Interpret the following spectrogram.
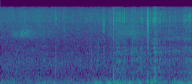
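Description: Skateboard on asphalt: a low rolling rumble from the wheels, with a few sharp clacks of the board, one about two-thirds of a second in and two more near the end.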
